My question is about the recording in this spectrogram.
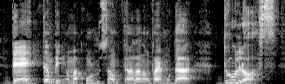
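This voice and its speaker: A man teaching a lesson. He explains patiently, repeats words slowly and keeps checking that his listeners follow. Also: a little high, lively intonation, a bit bright. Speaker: Bible Greek teacher.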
